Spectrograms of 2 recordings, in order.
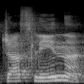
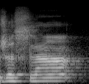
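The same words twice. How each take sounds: First: The name is pronounced the English way. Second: The name is pronounced the French way.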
